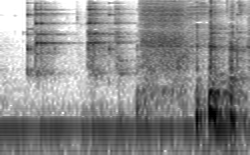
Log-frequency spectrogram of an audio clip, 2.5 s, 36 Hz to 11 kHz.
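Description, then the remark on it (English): Colonel India Pale Ale Citra, a 7.2% IPA, pours into a glass in a few short gurgling bursts with bright, ringing glassy tones and a couple of clinks near the end, over a steady low hum, with no talking. “Just into my glass or...?”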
